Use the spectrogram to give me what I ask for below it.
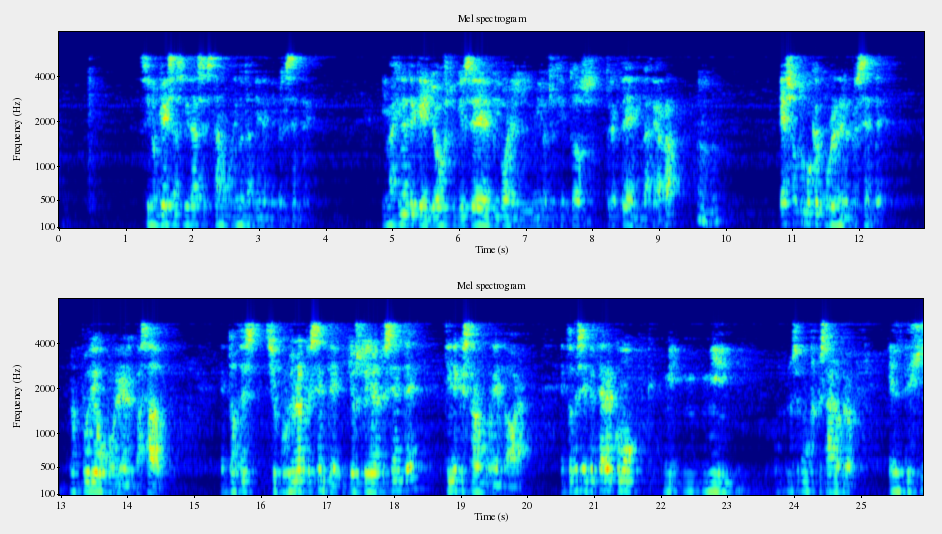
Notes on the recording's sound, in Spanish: Desafortunadamente el audio y la imagen de la entrevista no son de gran calidad.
